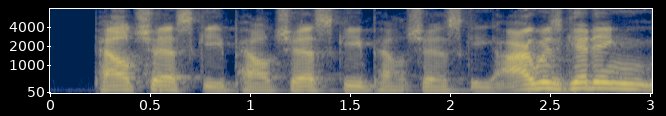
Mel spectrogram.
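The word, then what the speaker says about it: Palczewski: the Broncos media guide Alex pal Dash chess like you're playing chess Dash ski like let's go skiing Alex pal chess ski so fight me on it that's how you say his name according to the Denver Broncos paleski paleski paleski I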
